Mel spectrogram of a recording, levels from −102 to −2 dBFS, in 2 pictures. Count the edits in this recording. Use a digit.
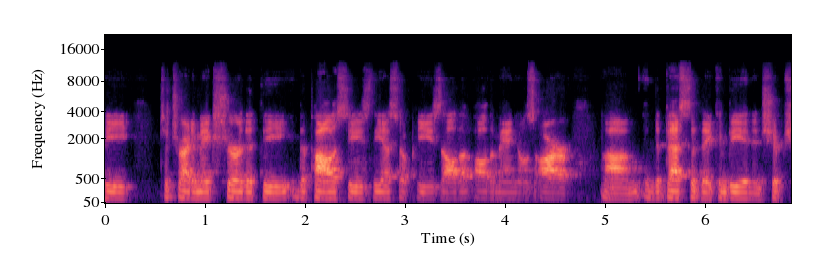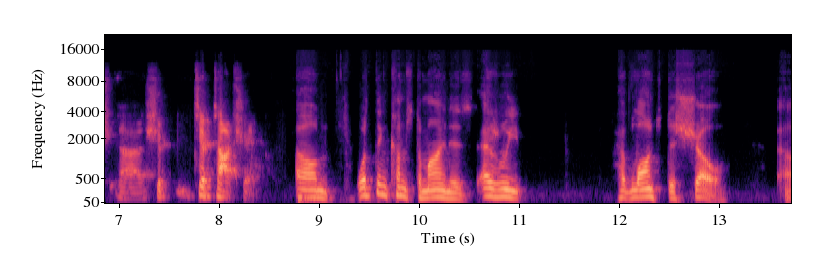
2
